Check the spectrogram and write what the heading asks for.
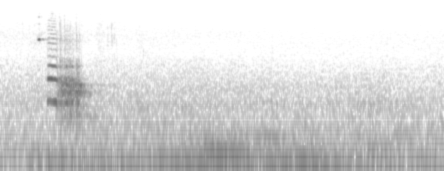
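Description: A short, pitched animal call about half a second in, over a steady low hum.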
